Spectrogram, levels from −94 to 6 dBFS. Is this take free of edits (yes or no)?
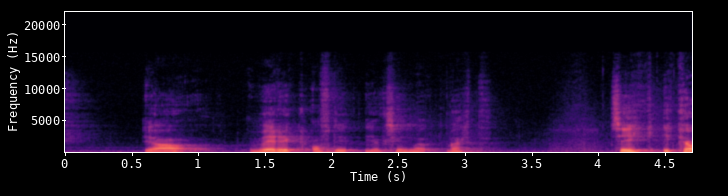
yes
